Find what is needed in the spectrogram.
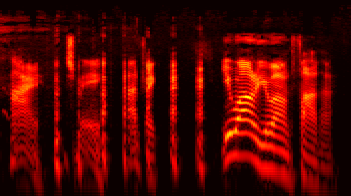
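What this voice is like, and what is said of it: Patrick Stewart impression, no accent. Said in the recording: “it could be Patrick Stewart without the accent.”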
